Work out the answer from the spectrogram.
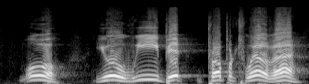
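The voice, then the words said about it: Deliberately bad put-on Irish accent. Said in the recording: “I do a terrible Irish accent.”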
